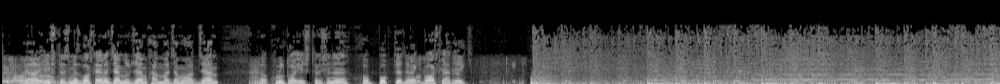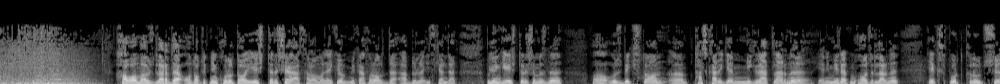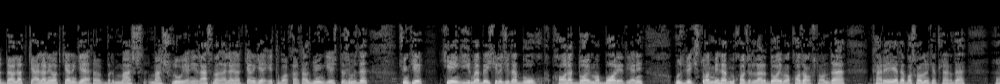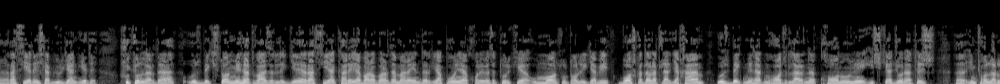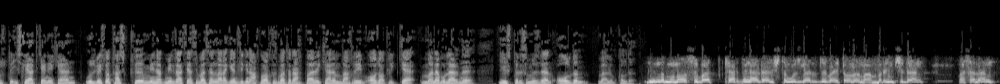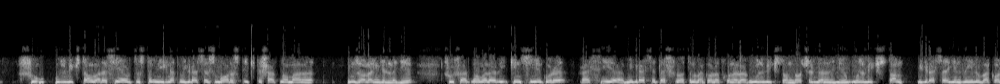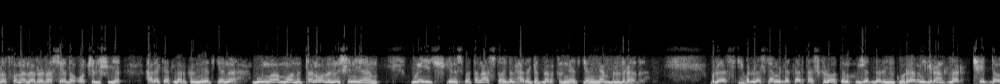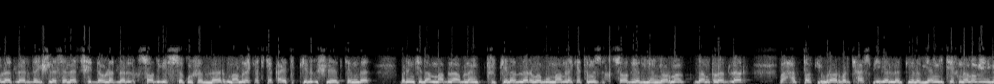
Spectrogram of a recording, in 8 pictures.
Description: Ўзбекистон янги раҳбарияти ўз ватандошларининг меҳнат муҳожири ўлароқ ташқарига чиқишига муносабатни ўзгартирганлигини Қурултой эшиттиришида муҳокама қилдик.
